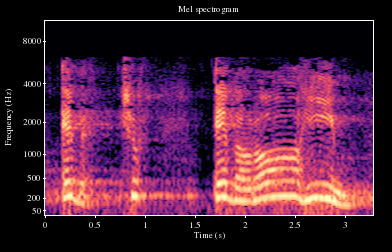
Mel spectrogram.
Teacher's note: البه اللي عليها السكون لازم نقلقلها. إب شوف إبراهيم، وبعد الراء في ألف عشان تمد الراء حركتين، إبراهيم.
